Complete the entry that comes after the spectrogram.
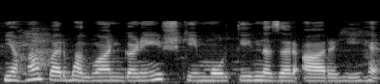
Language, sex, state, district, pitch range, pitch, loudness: Hindi, female, Haryana, Charkhi Dadri, 175-195 Hz, 180 Hz, -17 LUFS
